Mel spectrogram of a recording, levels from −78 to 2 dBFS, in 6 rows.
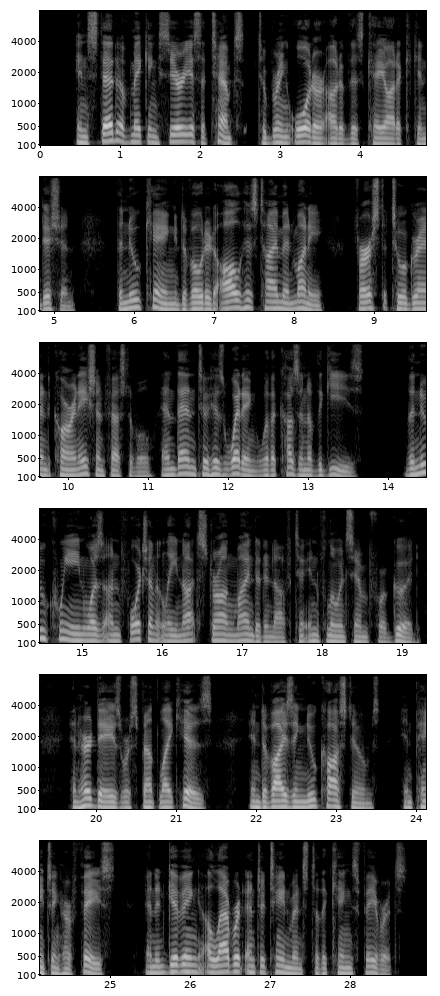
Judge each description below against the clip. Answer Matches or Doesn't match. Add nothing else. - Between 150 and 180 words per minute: Matches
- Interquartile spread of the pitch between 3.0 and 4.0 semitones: Matches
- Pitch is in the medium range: Doesn't match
